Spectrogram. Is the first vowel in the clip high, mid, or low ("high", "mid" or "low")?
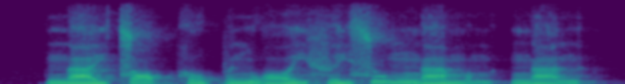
low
